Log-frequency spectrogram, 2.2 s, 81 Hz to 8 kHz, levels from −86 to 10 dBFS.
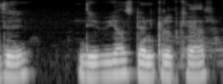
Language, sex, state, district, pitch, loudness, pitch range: Tamil, male, Tamil Nadu, Nilgiris, 125 Hz, -16 LUFS, 125-135 Hz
